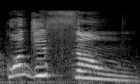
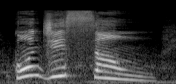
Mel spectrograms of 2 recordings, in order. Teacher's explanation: Se chama ditongo nasal, porque é como se tivesse o A e o U.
